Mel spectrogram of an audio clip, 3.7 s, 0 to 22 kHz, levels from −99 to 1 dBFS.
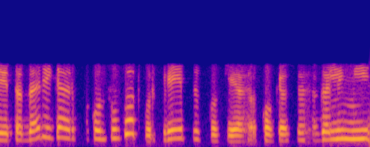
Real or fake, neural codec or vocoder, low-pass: real; none; 3.6 kHz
